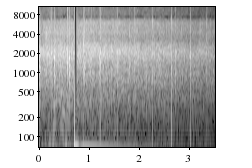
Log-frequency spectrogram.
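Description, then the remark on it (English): A crowd applauds tennis player Naomi Osaka, who won the US Open for the second time, steadily, a dense wash of clapping with a few sharper, louder claps standing out, holding for a few seconds and easing off slightly toward the end. “In more positive news, let's give a round of applause to is her name? Naomi Osaka, the tennis player?”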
